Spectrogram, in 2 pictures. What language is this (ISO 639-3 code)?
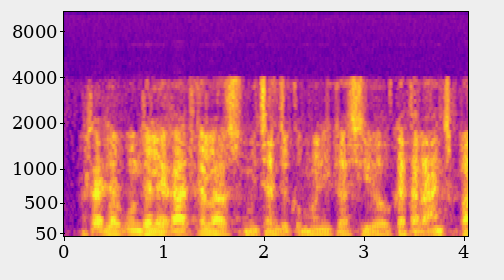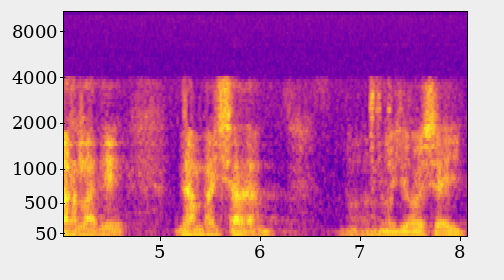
cat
